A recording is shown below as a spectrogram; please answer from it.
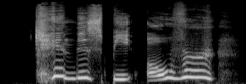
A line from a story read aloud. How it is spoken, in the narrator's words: wailed Helga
